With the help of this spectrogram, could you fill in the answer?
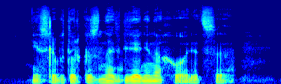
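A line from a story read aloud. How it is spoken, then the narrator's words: Whisper. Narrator (Russian): прошептал Юрковский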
